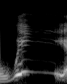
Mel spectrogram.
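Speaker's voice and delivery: high, squealed "wee"; imitated gleeful whee. Imitating friend on a wheeled chair, gleeful squeal. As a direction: mimic a kid's squeal on a ride. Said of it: "and go".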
